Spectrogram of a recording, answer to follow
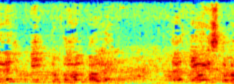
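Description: Speech only: a woman talking into a handheld microphone.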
